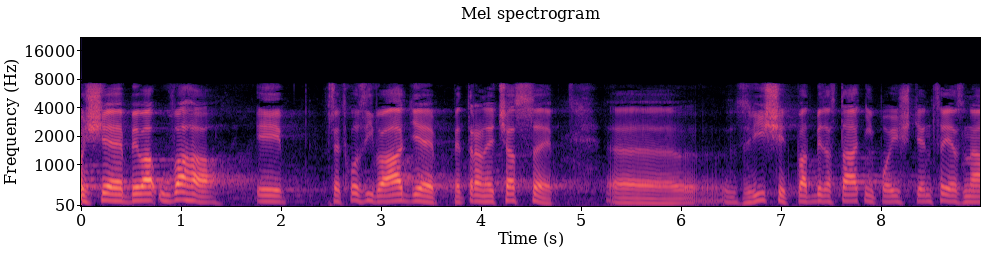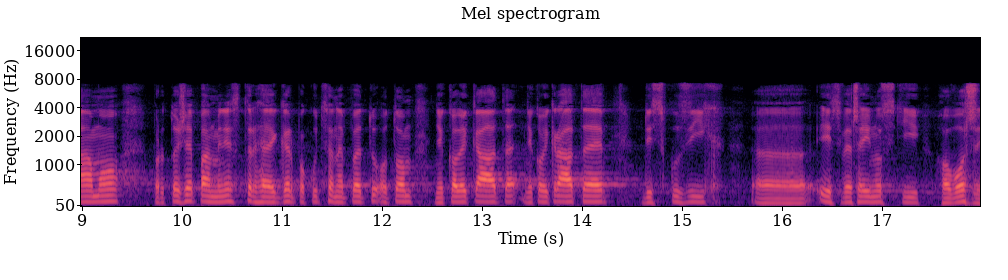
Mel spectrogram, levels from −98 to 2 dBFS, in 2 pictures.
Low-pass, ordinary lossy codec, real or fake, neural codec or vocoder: 7.2 kHz; MP3, 48 kbps; real; none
